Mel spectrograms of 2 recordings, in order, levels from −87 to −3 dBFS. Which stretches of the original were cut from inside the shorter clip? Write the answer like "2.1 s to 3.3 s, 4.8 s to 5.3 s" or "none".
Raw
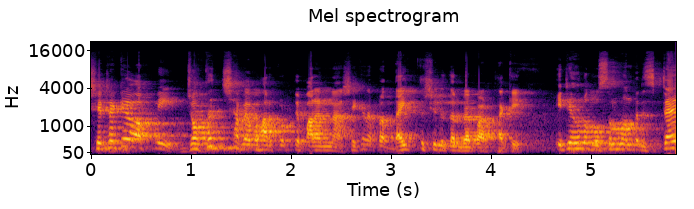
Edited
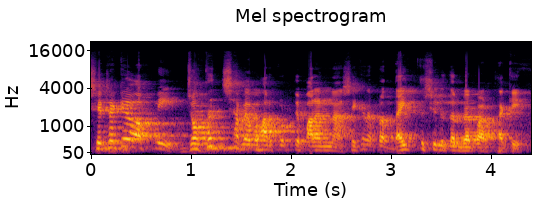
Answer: none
